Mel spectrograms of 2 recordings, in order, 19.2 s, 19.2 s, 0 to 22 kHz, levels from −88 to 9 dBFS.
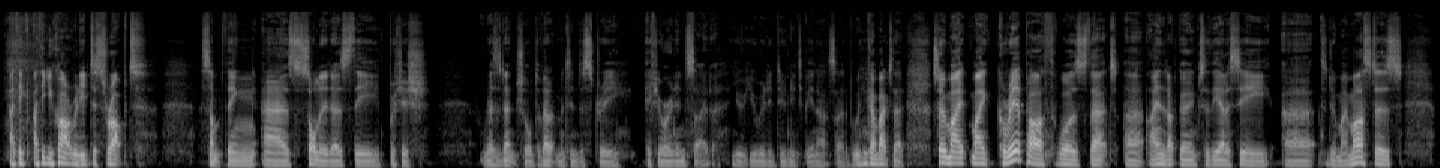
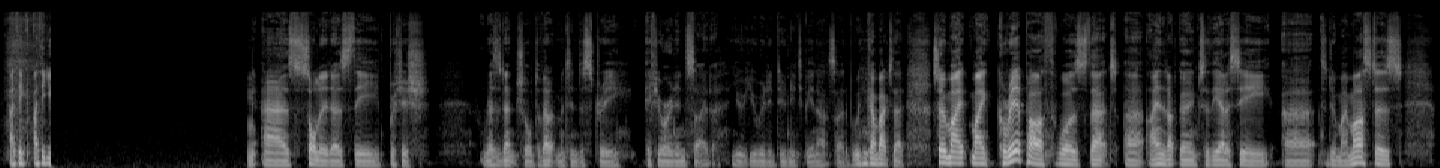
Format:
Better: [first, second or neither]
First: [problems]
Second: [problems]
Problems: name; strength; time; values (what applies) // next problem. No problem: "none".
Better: first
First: none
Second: audio cutting out; at 0.5 s for 2.5 s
